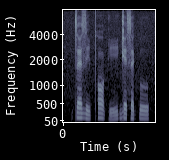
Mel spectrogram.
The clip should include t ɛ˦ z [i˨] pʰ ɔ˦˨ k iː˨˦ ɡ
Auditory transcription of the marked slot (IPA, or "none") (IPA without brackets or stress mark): i˨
